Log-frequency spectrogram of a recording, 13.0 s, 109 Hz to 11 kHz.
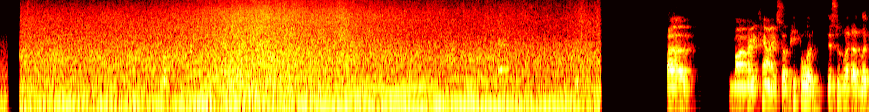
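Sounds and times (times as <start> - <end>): low hum: 0.0 - 9.0.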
